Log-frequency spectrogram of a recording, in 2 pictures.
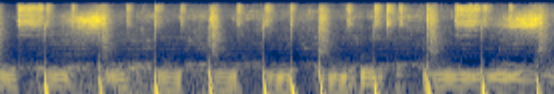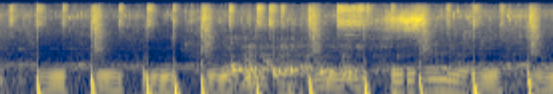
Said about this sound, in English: Sounds like a toilet flushing.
